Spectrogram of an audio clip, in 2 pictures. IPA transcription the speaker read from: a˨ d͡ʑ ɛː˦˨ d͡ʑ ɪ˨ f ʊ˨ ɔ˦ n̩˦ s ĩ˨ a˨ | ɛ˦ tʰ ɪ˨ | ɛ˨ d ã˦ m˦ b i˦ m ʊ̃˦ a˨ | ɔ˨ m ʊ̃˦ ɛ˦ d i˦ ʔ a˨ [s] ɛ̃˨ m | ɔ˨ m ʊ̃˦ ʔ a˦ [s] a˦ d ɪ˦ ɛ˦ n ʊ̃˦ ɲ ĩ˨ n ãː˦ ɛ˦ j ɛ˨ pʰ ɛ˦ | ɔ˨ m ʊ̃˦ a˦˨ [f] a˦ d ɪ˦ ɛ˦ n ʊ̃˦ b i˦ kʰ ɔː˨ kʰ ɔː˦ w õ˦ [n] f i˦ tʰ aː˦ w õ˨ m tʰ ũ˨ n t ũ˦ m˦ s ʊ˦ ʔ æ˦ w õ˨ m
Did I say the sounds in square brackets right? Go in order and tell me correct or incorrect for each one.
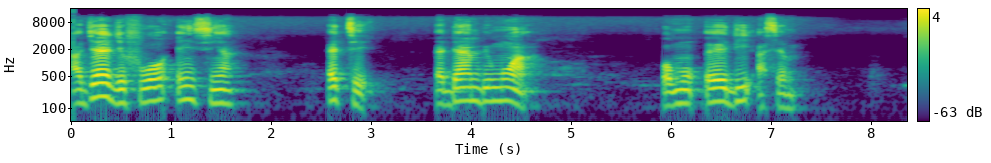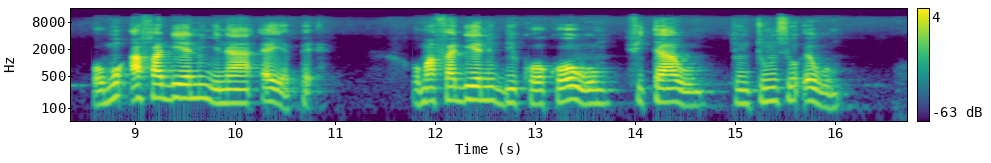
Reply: correct, incorrect: f, correct, incorrect: m

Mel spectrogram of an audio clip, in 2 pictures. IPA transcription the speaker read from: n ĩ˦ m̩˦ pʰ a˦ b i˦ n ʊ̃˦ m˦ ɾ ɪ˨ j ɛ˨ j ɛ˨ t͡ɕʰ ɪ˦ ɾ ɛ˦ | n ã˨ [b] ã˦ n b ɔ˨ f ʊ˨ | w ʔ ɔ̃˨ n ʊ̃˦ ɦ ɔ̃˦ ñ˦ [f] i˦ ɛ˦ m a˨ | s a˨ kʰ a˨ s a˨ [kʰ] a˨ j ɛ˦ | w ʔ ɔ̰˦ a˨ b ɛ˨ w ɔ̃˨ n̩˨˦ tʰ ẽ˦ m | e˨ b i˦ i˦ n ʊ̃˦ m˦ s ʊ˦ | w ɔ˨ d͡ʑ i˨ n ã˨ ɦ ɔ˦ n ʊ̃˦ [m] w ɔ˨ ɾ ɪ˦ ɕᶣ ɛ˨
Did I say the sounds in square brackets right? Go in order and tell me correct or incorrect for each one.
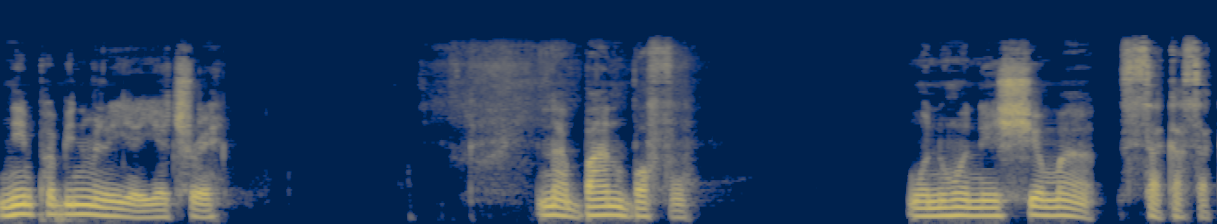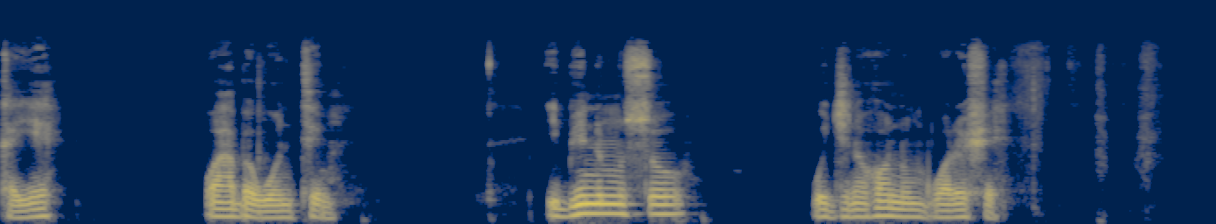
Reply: correct, incorrect: ɕ, correct, correct

